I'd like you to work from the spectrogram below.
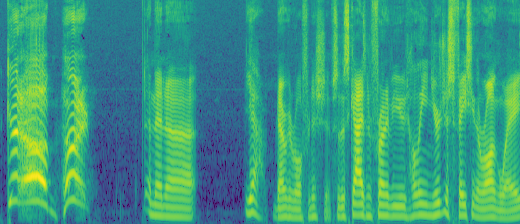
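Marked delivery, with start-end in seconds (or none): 0.1-1.0 very high, very loud yell. As game master, voicing another guy calling to a fallen man, yelling out. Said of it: "this other guy kind of yells out".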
